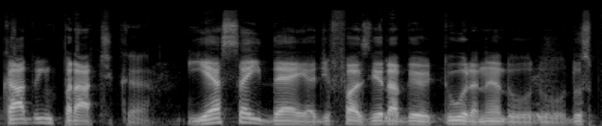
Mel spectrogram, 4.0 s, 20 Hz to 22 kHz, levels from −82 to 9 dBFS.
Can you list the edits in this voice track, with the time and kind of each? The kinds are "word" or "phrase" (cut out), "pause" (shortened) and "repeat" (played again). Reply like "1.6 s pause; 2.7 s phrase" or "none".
none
